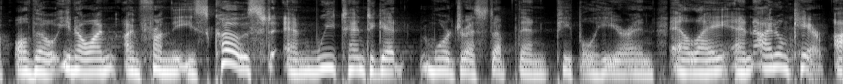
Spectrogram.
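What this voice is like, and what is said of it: New York accent. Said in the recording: “you clock you as a New Yorker, like immediately ... My attitude or my accent? ... it's a little of both”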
